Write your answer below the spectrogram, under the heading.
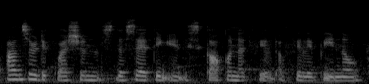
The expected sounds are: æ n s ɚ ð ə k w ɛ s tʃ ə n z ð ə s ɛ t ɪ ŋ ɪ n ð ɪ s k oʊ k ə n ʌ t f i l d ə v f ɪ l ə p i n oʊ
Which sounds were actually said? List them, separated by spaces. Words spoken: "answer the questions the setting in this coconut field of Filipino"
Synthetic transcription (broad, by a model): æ n s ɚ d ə k w ɛ s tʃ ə n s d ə s ɛ t ɪ ŋ ɪ n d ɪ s k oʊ k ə n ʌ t f i l d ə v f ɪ l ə p i n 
